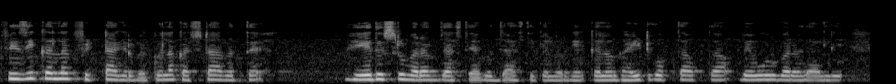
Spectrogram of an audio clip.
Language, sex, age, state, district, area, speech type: Kannada, female, 45-60, Karnataka, Chikkaballapur, rural, spontaneous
